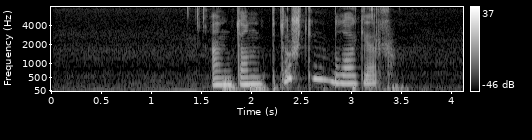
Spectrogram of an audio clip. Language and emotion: Russian, neutral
